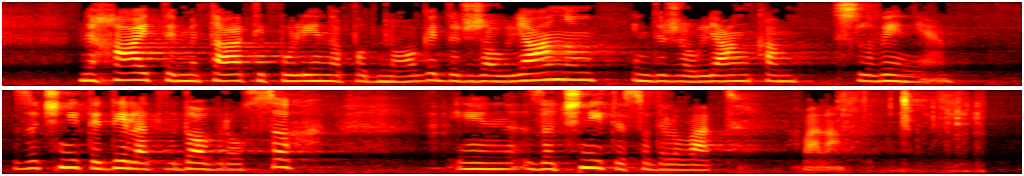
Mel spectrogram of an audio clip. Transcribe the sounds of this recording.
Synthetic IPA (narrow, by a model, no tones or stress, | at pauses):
nɛxajt̪ɛmɛt̪aːt̪ipɔleːnapɔd̪nɔːɡɛd̪əɾʒawlʲjaːnɔmind̪əɾʒawlʲjaːŋkamslɔʋeːnijɛ̰ | zat͡ʃnit̪ɛd̪eːlat̪ʋəd̪ɔːbɾɔwsəx | inzat͡ʃnit̪ɛsɔd̪ɛlɔʋat̪ | xʋa̰ːla̰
